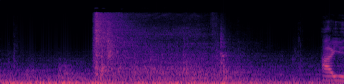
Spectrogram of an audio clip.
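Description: A heavy metal door slides open with a loud hiss.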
